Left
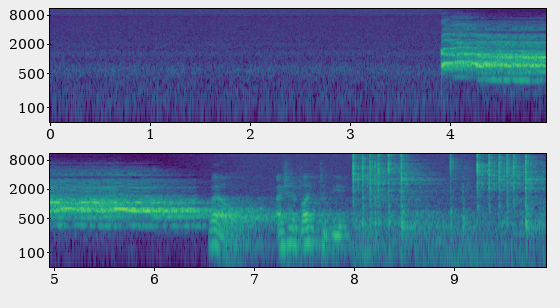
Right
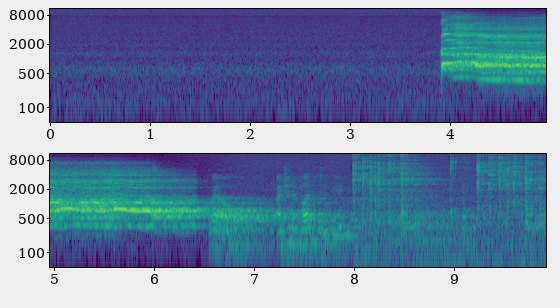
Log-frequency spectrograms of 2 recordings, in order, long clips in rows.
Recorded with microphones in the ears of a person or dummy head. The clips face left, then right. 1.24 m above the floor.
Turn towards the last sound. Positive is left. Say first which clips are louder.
# left 5 dB
turn(degrees=60)  # may be behind; listen again after turning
